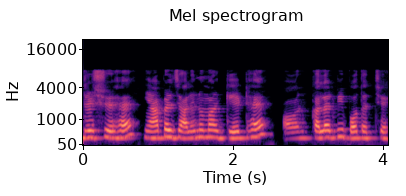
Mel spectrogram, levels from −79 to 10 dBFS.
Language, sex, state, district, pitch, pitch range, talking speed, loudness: Hindi, female, Uttar Pradesh, Muzaffarnagar, 230 Hz, 215-245 Hz, 190 wpm, -15 LUFS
